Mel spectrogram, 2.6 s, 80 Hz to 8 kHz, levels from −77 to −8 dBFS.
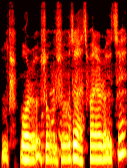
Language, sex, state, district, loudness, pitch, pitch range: Bengali, female, West Bengal, Kolkata, -17 LUFS, 190 Hz, 190-200 Hz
